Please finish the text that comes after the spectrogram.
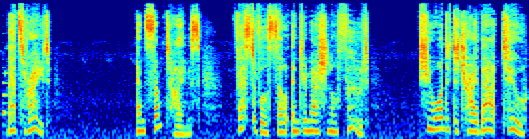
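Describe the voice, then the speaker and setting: A woman playing a refined, earnest young noblewoman in a video game, speaking politely and formally in a gentle, hesitant way. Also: high voice, expressive, normal speed, slightly rough. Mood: reflective. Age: young adult. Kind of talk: video game character acting. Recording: faint music behind the voice.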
